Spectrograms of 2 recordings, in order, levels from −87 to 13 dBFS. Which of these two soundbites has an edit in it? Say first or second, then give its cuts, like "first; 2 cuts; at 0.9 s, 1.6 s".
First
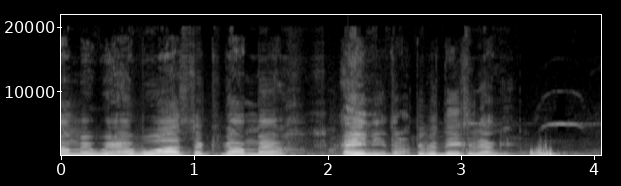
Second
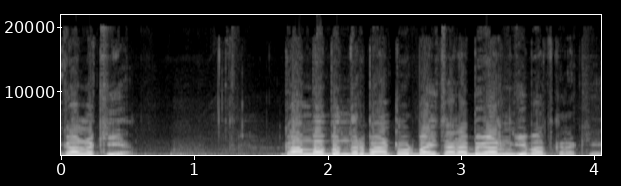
first; 1 cut; at 2.7 s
